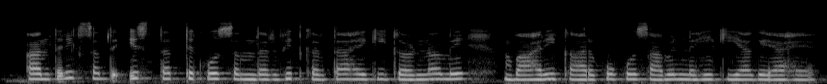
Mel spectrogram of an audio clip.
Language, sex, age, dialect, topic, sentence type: Hindi, female, 18-24, Hindustani Malvi Khadi Boli, banking, statement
